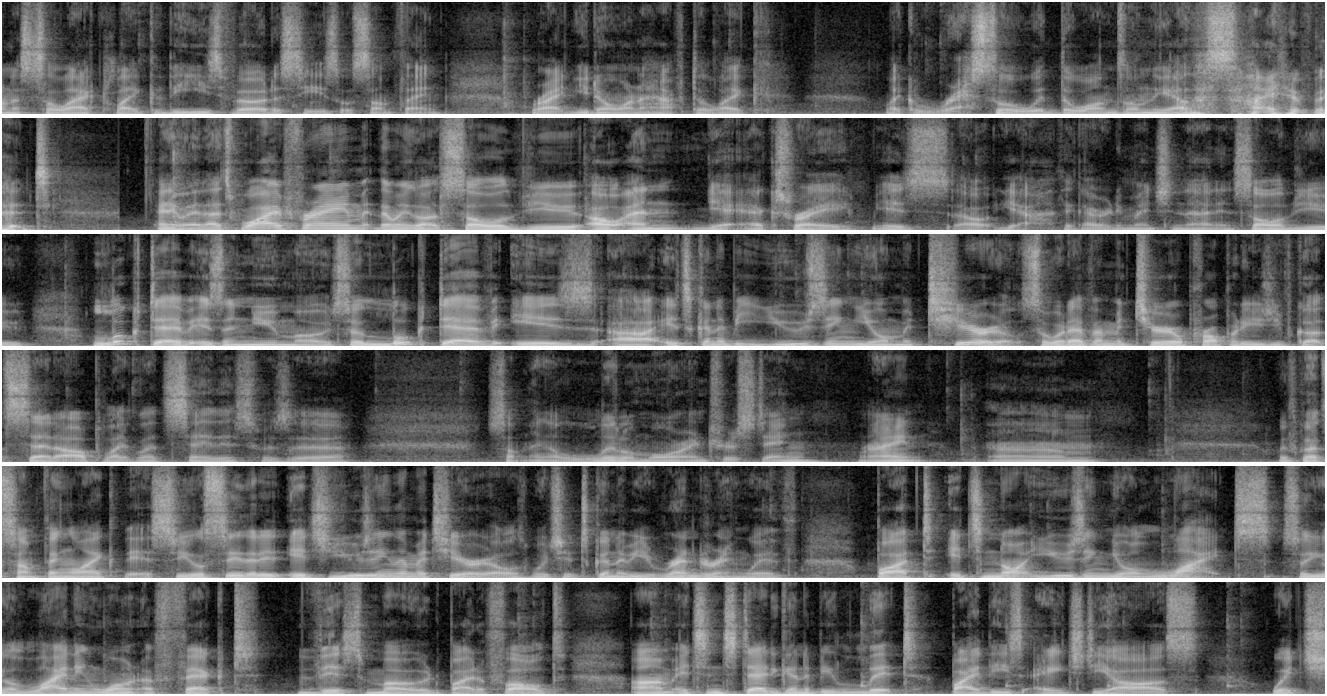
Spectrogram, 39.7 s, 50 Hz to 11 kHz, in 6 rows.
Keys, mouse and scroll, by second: 0.4 shift+click, 0.9 shift+click, 1.4 middle click, 1.8 Tab, 2.3 Tab, 3.4 click, 3.7 middle click, 4.4 click, 4.8 middle click, 5.6 scroll down 2, 5.9 middle click, 6.1 Tab, 6.2 scroll down 3, 6.5 shift+middle click, 7.3 z, 8.6 z, 10.0 click, 11.2 click, 12.1 z, 14.0 middle click, 14.4 middle click, 16.1 click, 16.9 click, 17.3 click, 18.2-18.6 scroll down 9, 19.4 click, 21.0-21.5 scroll down 3, 21.5 click, 22.5-24.0 scroll up 4, 24.4 click, 25.7 middle click, 25.9 scroll down 3, 26.3 shift+middle click, 26.5 middle click, 27.0 middle click, 28.4-29.4 scroll up 11, 29.4 middle click, 29.8 scroll down 2, 30.2 shift+middle click, 30.4 middle click, 30.6-30.9 scroll down 5, 31.4 click, 32.0 g, 33.7-34.3 scroll up 6, 35.5 click.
